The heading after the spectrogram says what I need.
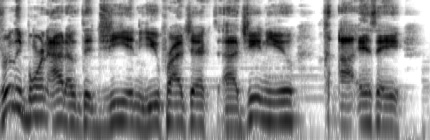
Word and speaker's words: GNU: And the goal of the GNU project, I forgot what GNU stands for. Some people will pronounce it GNU. I say GNU because it's weird saying GNU. But GNU Linux was to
